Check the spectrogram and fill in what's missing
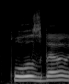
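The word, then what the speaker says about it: Poulsbo: Polsbo, is that how you say it? Everybody says Paul, but it's not Paul.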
